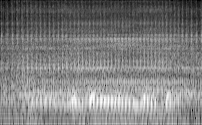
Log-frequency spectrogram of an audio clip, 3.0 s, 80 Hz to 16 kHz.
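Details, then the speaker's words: New Mercury 3.5HP water-cooled four-stroke outboard, replacing a Honda 2.3HP, warm restart without choke, idling in neutral while warming; even putter with no knocks, misses or rattles, far quieter than the Honda, a healthy normal idle. "Sound-wise, nothing to compare to the Honda. Sounds so much better already from the get-go."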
